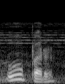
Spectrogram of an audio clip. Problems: constant background noise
